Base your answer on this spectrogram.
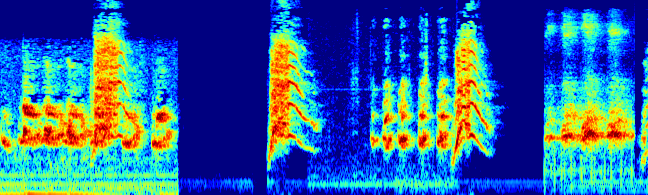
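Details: Fox vocalising in the mating season: rapid pulsed chattering runs broken by two harsh, steeply falling screeches, with brief silent pauses in between.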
